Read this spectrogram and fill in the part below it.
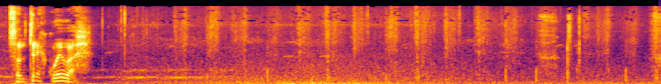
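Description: Footsteps tread on soft forest ground.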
